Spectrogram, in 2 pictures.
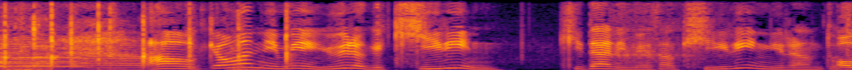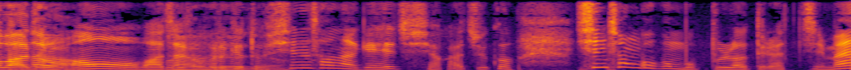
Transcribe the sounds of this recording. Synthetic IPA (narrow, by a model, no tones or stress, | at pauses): aok͈jʌŋɦaɲːimijuiɾɯɡekʰiɾin | kidaɾime̞sʰʌkʰiɾiɲiɾanɯndonʌmad͡ʑajokɯɾʌkʰet͈oɕʰinsʰʌnɦaɡe̞he̞d͡ʑuɕʰʌɡa̰d͡ʑiɡoɕʰint͡ɕʰʌŋɡoɡɯnmop͈uɭːʌdɯɾjʌt̚t͡ɕ͈ima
